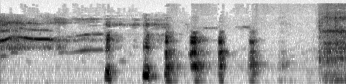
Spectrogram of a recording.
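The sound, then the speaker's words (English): A cat meows, starting with a long, drawn-out cry, then a quick run of about six short, clipped meows, ending with a brief burst of noise. “And then all of a sudden, a what? Cat?”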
